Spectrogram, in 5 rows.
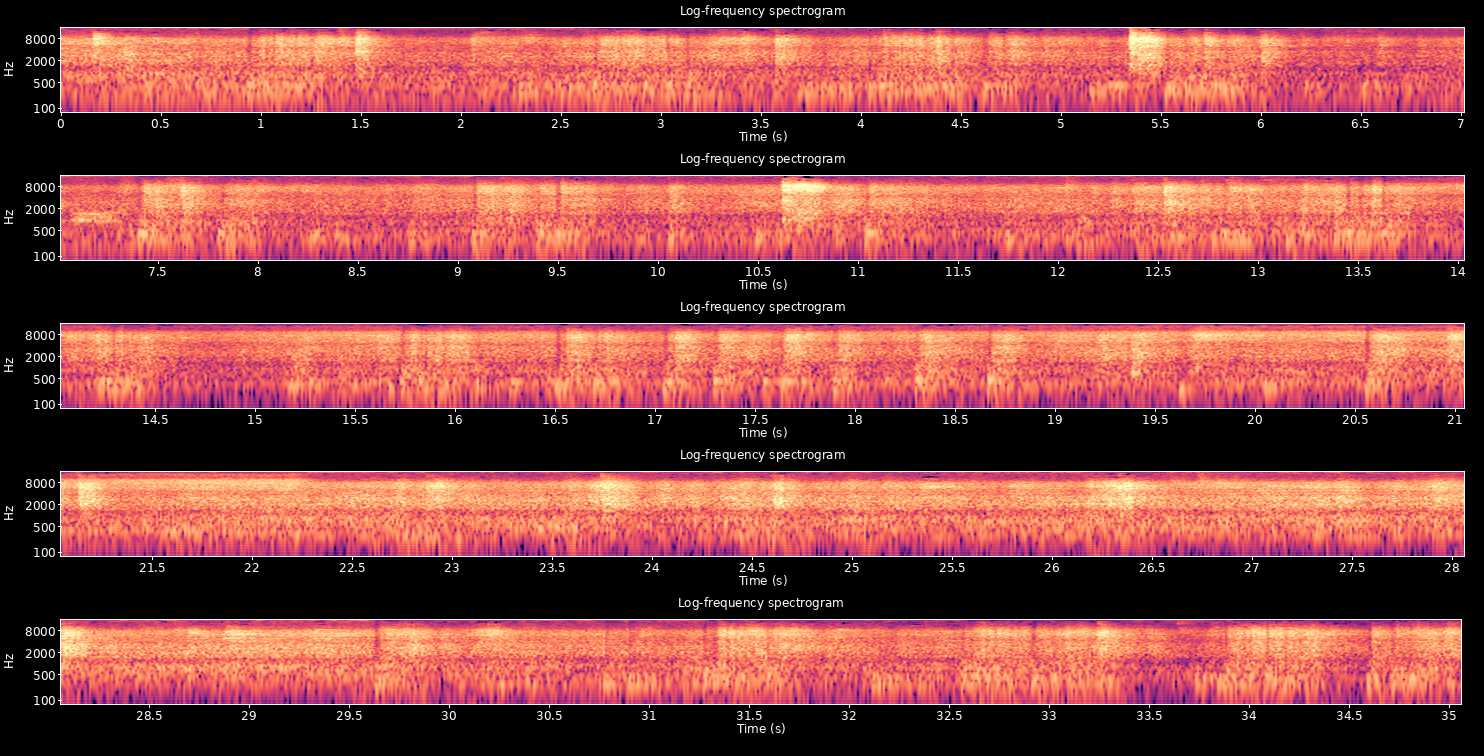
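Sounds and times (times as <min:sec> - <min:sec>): train wheels rumbling and clicking: 0:00.0 - 0:35.0.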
